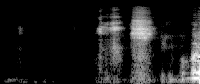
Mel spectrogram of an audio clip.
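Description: Near silence for about a second, then two short breathy sounds like sharp exhalations, followed by a man saying "No." near the end.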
